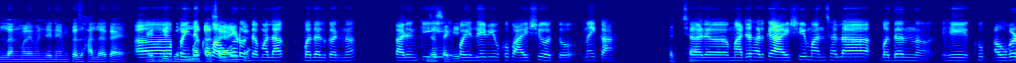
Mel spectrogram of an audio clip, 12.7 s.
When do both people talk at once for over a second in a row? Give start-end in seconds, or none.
1.7-3.1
